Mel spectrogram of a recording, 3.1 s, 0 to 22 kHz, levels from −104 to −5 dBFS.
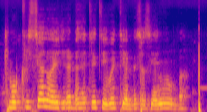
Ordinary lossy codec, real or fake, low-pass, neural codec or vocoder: none; fake; none; codec, 44.1 kHz, 3.4 kbps, Pupu-Codec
